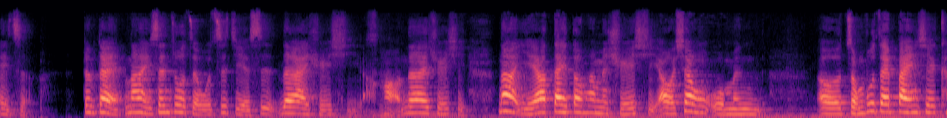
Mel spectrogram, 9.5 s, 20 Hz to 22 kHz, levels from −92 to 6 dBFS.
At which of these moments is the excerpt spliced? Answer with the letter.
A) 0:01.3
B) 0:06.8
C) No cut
A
